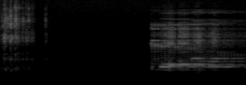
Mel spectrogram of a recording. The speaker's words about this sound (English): I love the gong. Yeah. It's so funny.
